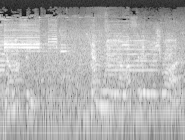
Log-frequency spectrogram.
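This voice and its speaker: Loud background noise fills the recording. The speech moves very slowly. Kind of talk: public address slogans. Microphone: pa.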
